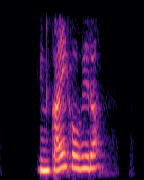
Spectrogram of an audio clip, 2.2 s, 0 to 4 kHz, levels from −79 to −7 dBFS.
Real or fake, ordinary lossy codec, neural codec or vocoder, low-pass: fake; none; vocoder, 22.05 kHz, 80 mel bands, WaveNeXt; 3.6 kHz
